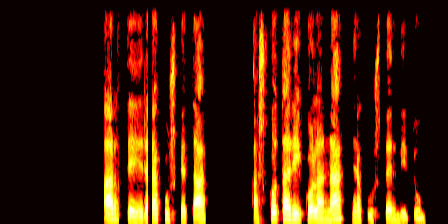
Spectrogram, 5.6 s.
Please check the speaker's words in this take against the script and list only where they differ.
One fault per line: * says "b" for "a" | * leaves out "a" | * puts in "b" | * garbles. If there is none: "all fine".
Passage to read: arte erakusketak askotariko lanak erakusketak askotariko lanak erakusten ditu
* leaves out "erakusketak askotariko lanak"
